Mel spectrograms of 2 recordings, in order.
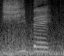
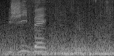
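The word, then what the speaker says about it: gibbet: Ça se dit Jibet. Quoi? En fait, ça se prononce Jibet.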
